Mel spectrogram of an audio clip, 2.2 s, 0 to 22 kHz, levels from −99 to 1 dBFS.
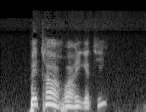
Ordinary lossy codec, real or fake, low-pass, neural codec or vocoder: Opus, 32 kbps; real; 14.4 kHz; none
